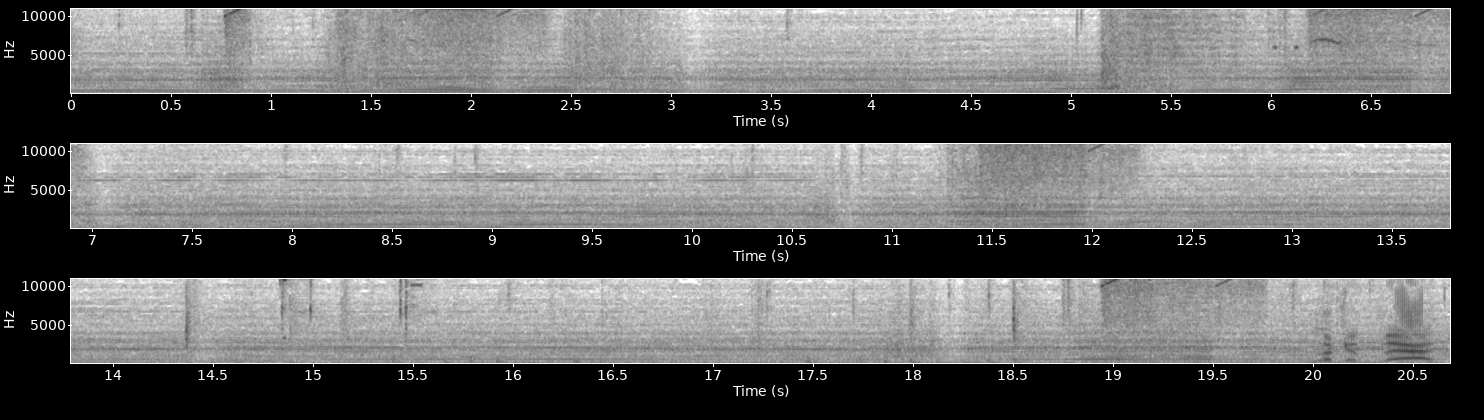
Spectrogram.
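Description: Car engine in The Crew racing game droning steadily while weaving through traffic, continuous and loud throughout with game music or effects layered in and a person talking over it.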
